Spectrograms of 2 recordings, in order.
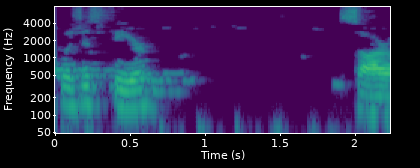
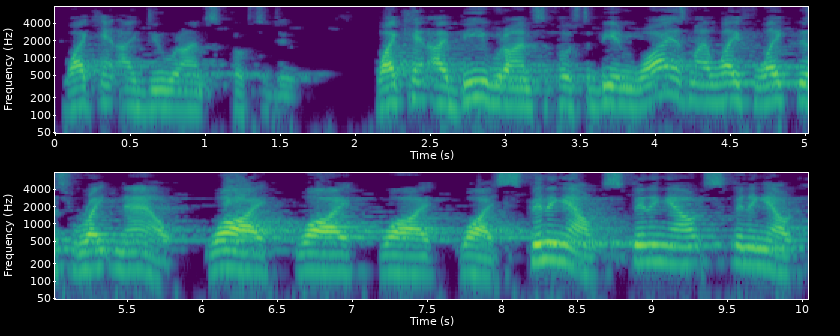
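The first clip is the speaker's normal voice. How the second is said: louder and louder furious cry of why; angry prayer; 3 semitones higher, 8 dB louder than usual. Retold or imitated. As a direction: rail at heaven in rage. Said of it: "All anger at myself".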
